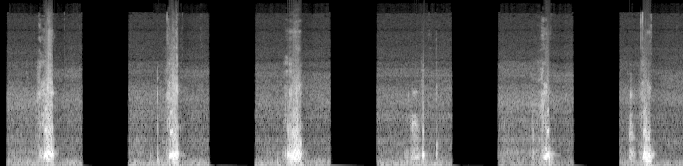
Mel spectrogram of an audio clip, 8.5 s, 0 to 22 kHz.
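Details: Hiccup bout lasting 13 hours 32 minutes after breakfast, lunch and a cup of soda after dinner: six sharp, loud, gulping hiccups at regular intervals, about 40 per minute.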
